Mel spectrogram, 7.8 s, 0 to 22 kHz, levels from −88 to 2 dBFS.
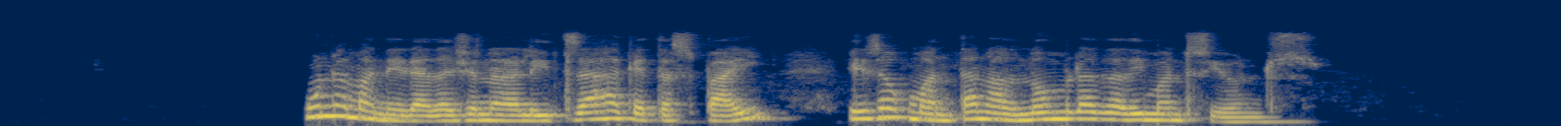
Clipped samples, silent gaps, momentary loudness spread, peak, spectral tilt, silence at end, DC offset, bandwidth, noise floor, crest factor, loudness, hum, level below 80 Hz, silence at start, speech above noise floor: under 0.1%; none; 10 LU; -2 dBFS; -8 dB/octave; 1.3 s; under 0.1%; 7.4 kHz; -87 dBFS; 14 dB; -13 LUFS; none; -54 dBFS; 1.5 s; 74 dB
